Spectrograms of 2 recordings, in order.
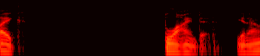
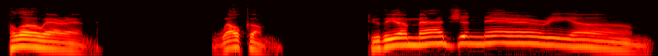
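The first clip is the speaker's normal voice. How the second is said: grand greeting; 4 semitones higher, slower than usual. Retold or imitated. Helmeted dude greets Aaron.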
